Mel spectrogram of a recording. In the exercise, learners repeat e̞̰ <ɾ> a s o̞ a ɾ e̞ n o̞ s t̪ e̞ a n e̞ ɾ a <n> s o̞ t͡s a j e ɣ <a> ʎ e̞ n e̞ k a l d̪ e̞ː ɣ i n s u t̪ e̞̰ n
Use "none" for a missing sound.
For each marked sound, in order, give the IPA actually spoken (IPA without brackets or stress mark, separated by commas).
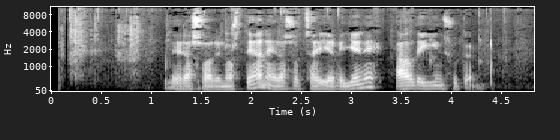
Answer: ɾ, none, e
